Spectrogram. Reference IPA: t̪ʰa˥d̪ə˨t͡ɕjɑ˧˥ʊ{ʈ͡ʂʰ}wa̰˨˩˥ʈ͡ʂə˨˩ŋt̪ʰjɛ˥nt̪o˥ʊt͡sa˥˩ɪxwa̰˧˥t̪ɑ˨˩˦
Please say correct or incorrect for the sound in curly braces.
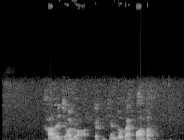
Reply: incorrect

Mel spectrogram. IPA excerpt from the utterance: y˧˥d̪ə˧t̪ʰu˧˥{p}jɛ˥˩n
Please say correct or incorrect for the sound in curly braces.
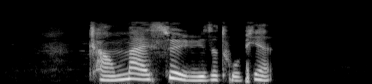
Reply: incorrect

